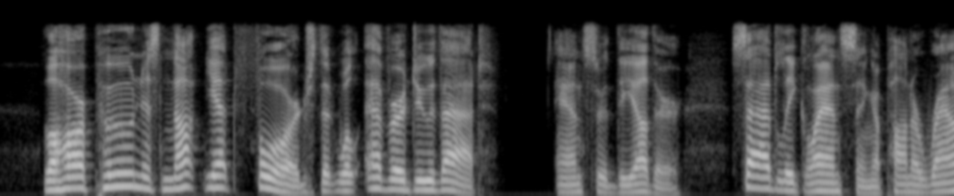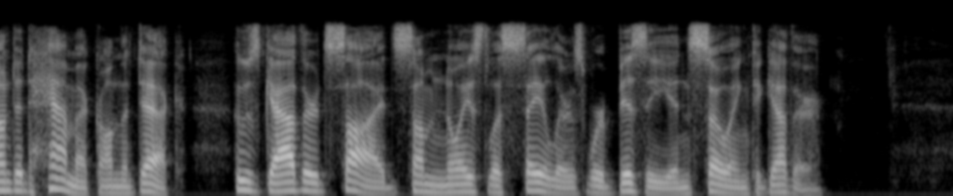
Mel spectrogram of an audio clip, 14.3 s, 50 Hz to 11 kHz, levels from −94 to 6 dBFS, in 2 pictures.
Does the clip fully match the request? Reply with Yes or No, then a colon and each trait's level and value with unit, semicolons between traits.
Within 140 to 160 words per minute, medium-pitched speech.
No: average, 145 wpm; low, 130 Hz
